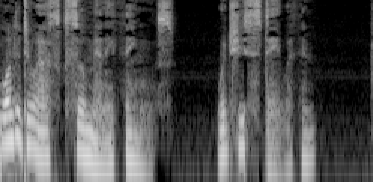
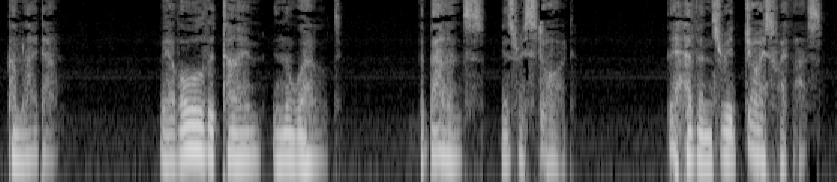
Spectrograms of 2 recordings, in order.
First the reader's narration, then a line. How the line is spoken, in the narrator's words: she said softly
